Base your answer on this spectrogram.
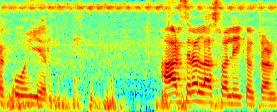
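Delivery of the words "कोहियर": "कोहियर" as ko-hee-ar, lower and falling; ee-a ending. Shown as a demonstration. Teacher puts the sounds together, "कोहियर" as ko-hee-ar. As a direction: model "कोहियर" with ee gliding into a. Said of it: "ई से ई आ हो गया".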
